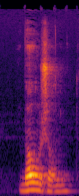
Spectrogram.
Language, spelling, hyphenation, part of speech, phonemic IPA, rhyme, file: Dutch, boson, bo‧son, noun, /ˈboː.zɔn/, -oːzɔn, Nl-boson.ogg
- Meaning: boson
